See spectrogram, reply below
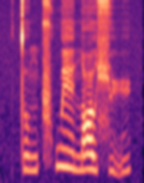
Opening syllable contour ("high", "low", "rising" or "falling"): rising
